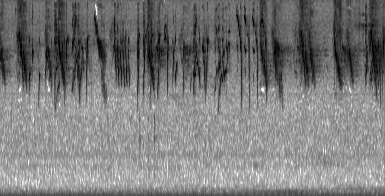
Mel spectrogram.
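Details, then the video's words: In Karyotissa, Greece, sparrows sitting and eating as a group give a lively stream of quick chirps and trills, many birds calling at once with brief lulls. "Σπουργίτια (ήχος και εικόνα)"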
